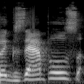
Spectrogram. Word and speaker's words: example: instead of a consonant, the ks turns into a gz and we pronounce it eggs. We add what's called voicing. Eggs. Our vocal cords vibrate. X. No vibration. Eggs. You feel vibration. So, examples of that rule, the prefix x followed by a vowel, that would happen in words like example, exist, exotic.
